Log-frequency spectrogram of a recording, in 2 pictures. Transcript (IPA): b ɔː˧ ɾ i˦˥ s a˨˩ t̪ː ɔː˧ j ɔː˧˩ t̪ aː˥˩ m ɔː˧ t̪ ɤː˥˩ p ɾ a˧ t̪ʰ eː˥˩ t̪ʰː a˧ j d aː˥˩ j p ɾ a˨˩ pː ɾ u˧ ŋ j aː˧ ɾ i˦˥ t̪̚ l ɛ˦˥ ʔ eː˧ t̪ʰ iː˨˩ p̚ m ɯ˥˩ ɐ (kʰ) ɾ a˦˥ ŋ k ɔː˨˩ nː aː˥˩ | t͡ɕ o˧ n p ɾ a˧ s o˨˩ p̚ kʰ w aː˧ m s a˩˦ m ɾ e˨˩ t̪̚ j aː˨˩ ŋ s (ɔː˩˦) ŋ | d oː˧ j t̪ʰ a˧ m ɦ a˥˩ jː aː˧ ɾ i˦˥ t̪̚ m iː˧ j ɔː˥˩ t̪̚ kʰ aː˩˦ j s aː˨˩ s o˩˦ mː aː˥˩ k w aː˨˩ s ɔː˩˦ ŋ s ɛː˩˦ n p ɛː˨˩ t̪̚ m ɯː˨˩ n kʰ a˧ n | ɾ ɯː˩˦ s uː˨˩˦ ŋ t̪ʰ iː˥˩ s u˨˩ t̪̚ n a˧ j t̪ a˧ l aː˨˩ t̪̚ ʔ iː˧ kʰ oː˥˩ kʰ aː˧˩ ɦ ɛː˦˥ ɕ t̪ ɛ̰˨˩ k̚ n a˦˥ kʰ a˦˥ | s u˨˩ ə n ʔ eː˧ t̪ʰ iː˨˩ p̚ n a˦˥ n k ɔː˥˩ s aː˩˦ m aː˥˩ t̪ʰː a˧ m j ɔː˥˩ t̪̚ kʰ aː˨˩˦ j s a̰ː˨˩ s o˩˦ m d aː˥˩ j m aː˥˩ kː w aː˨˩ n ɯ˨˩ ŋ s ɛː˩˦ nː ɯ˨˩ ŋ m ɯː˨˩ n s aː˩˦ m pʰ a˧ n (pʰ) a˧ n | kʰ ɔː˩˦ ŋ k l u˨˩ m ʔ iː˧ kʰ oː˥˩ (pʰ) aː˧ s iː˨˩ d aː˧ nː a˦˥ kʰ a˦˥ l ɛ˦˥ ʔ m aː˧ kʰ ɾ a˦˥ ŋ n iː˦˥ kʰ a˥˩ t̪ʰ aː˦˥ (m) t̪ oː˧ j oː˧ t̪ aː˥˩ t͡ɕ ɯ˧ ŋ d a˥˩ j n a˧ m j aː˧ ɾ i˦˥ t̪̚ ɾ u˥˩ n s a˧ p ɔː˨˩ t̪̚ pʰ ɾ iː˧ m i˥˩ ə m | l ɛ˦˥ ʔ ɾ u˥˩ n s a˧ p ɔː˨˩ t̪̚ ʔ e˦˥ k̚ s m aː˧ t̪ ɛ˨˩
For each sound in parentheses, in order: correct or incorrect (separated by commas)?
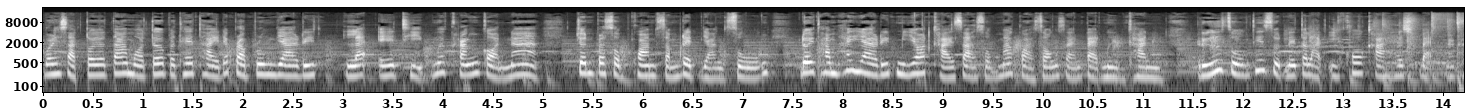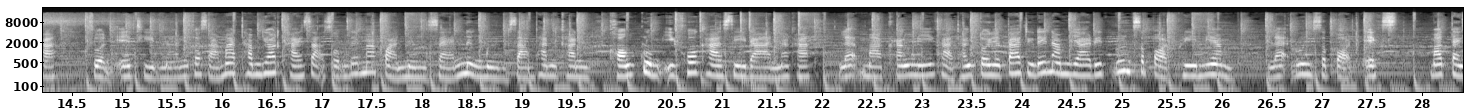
correct, incorrect, incorrect, incorrect, incorrect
